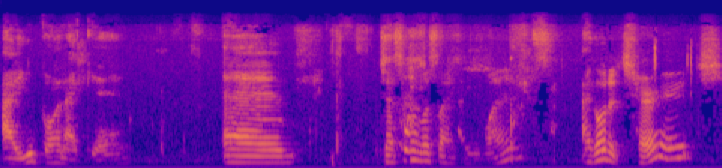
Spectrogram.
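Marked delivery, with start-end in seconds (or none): 0.0-1.0 horrible put-on Igbo Nigerian accent. Retelling what their Nigerian dad asked a visiting friend, in a horrible Igbo Nigerian accent. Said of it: "that's a horrible Igbo Nigerian accent".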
